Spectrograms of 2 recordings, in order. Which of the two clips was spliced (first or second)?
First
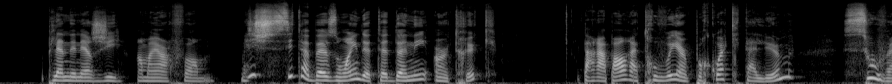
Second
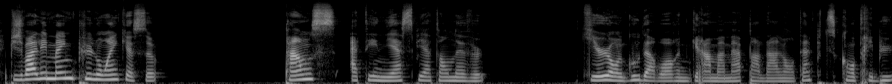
first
